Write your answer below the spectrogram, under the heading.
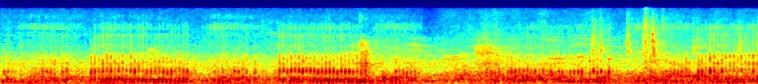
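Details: Steady low purring of a domestic cat, a soft continuous rumble with faint movement noises and brief higher tones.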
